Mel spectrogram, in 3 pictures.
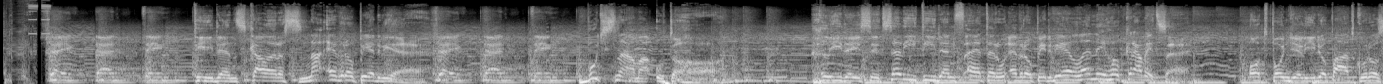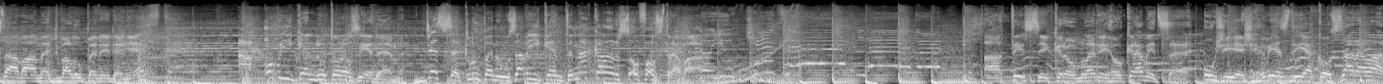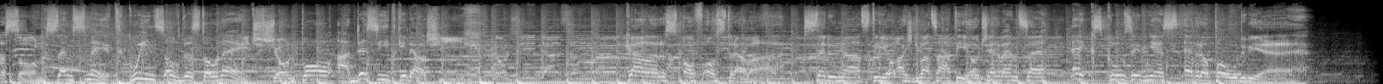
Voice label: promo tyden soutez; Týden s… COLOURS OF OSTRAVA; Na Evropě 2 můžeš soutěžit

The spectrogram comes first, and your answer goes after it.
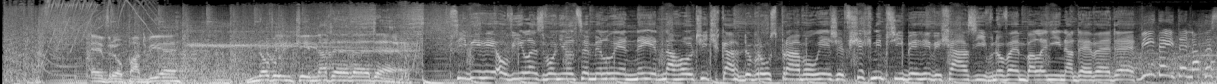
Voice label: dvd news; zvonilka

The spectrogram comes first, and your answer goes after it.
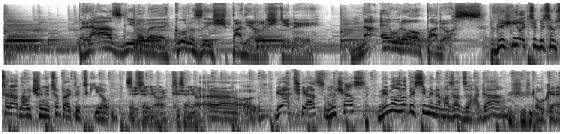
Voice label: spanelstina spanelstina

